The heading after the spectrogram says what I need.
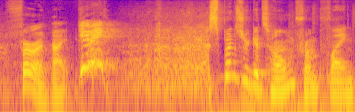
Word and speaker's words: Fahrenheit: what book were they reading fahrenheit 451 it's pronounced fahrenheit spencer gets home from playing tennis with a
